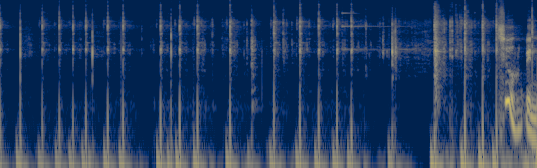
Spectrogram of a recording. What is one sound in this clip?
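A typewriter clacks with quick keystrokes.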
